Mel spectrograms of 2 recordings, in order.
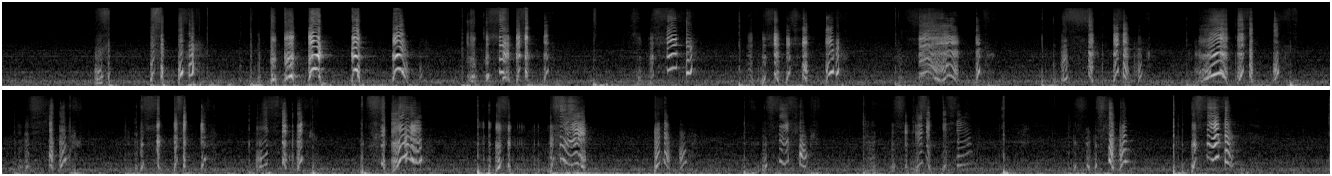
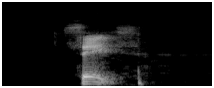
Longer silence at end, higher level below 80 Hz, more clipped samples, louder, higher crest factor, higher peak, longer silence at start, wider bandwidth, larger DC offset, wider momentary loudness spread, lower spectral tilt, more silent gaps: second, 0 s vs 0.7 s; first, -40 dBFS vs -68 dBFS; neither; second, -27 LUFS vs -19 LUFS; about the same, 26 dB vs 26 dB; second, -4 dBFS vs 0 dBFS; second, 0 s vs 0.7 s; first, 17 kHz vs 9 kHz; neither; about the same, 24 LU vs 23 LU; about the same, -2.5 dB/octave vs -3 dB/octave; neither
